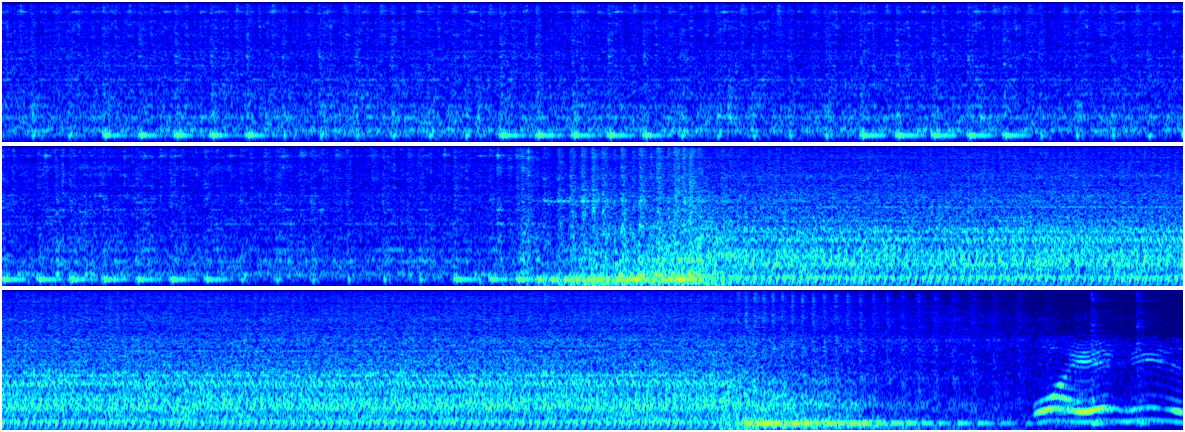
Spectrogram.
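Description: A small engine cranks and then runs with a buzzy, steady drone that grows louder partway through and cuts out at the end, with voices over it.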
